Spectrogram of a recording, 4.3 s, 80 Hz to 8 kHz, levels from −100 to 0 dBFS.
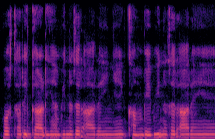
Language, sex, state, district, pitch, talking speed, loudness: Hindi, female, Chhattisgarh, Bastar, 190 Hz, 195 wpm, -41 LUFS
